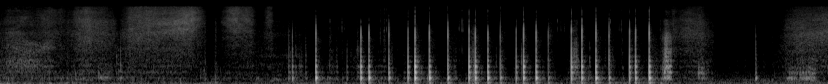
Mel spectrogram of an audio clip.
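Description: A grey fabric-covered hardcover book, held close to a microphone, has its cover rubbed and scratched with long nails and fingertips. Soft, bright scratchy rubbing gives way to a quick, uneven run of crisp nail taps and clicks with a low hollow knock beneath them, then returns to gentle rubbing.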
